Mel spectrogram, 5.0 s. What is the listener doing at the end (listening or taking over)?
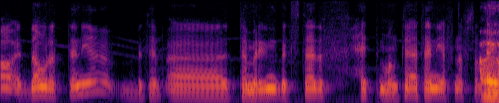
taking over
